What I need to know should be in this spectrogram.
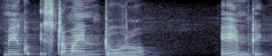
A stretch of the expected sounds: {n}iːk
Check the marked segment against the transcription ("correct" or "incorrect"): incorrect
